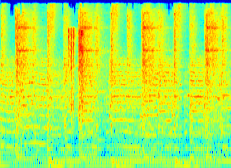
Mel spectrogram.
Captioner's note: camera shutter clicks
